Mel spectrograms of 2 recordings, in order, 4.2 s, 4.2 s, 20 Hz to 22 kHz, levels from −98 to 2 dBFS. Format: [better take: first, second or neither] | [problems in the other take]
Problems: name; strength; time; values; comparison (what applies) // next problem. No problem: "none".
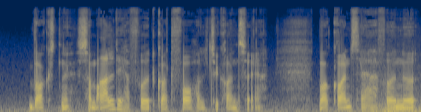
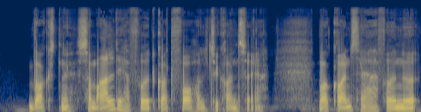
second | wind noise on the microphone; occasional gusts; 25 dB below the speech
